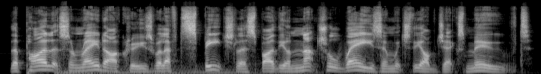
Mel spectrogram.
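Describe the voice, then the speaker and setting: A man narrates a scripted mystery documentary over background music. His voice sits at a middle pitch. He phrases things deliberately and leaves dramatic pauses between key words.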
